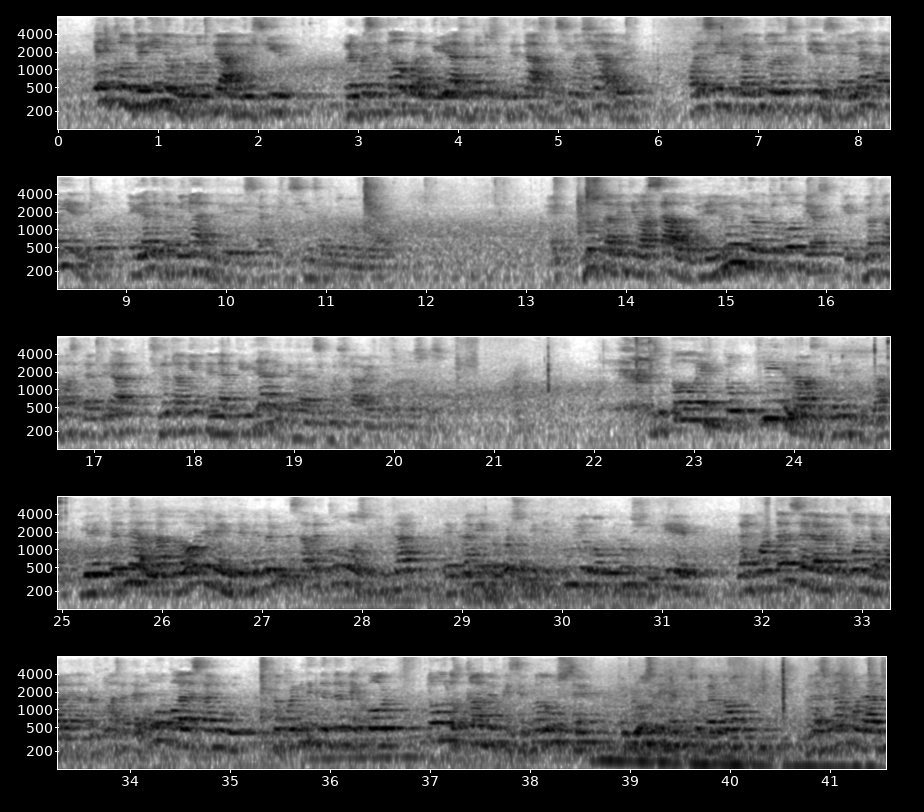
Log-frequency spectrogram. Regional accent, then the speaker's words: Misiones, Argentina; Y mirá, yo nací en Misiones. Solamente hacía 10 kilómetros sin bicicleta todos los días para ir y volver a mi colegio.

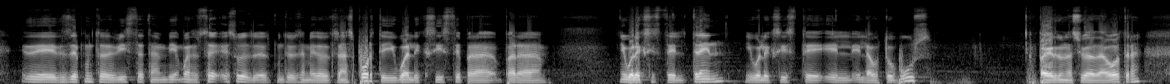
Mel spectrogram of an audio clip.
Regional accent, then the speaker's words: Mexico; Vietnam para mí, que yo soy mexicano, bueno, se encuentra justamente en el otro lado del mundo

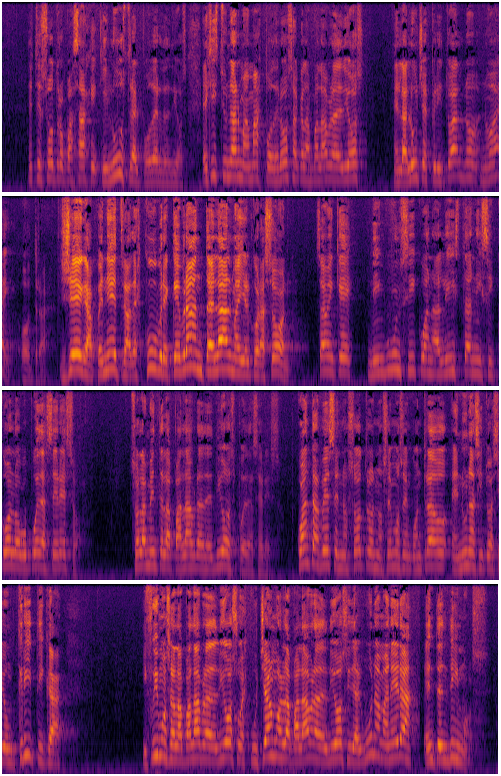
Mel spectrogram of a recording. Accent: Argentina; Aquellos que somos argentinos tomamos mate.

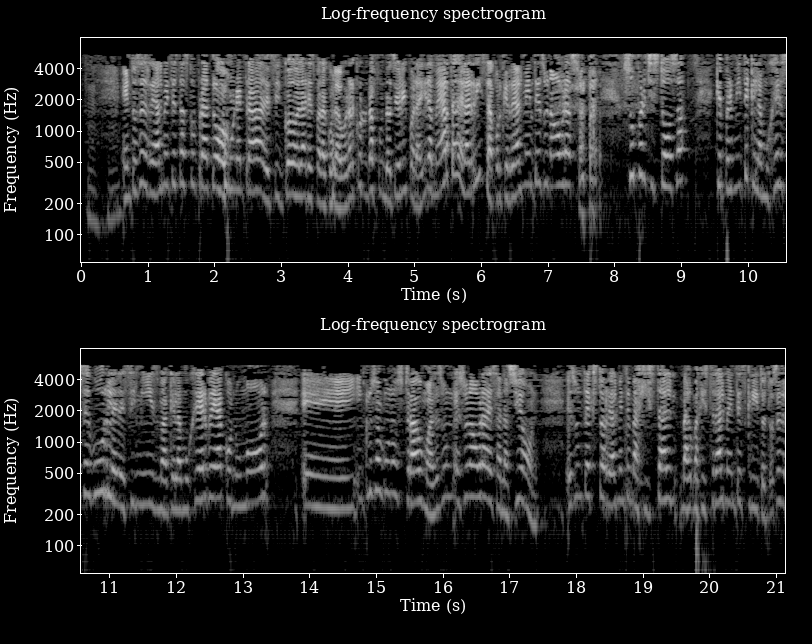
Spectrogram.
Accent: Venezuela; lo vi en Venezuela, lo vi en mi ciudad natal

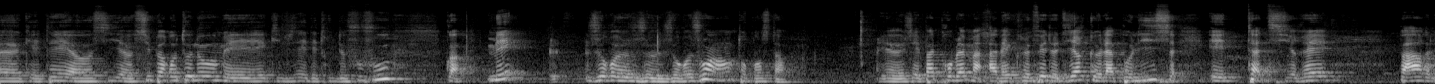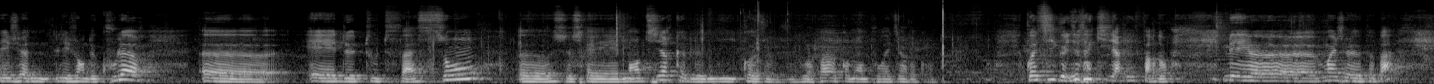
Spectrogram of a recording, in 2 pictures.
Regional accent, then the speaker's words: Amiens, Hauts-de-France, France; Moi je suis issue de quartier populaire, je suis née à Amiens Nord, j'y ai grandi, j'y fais grandir mes filles et je vais y crever dans ce quartier parce que j'aime mon quartier.

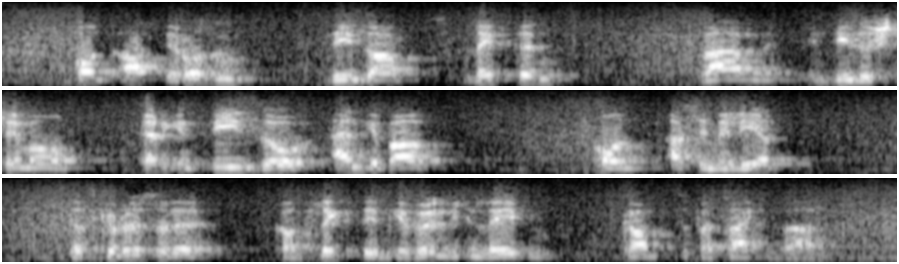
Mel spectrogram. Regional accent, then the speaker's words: Tallinn, Harju County, Estonia; Geboren bin ich in der Hansestadt Reval, hoch oben am finnischen Meerbusen.

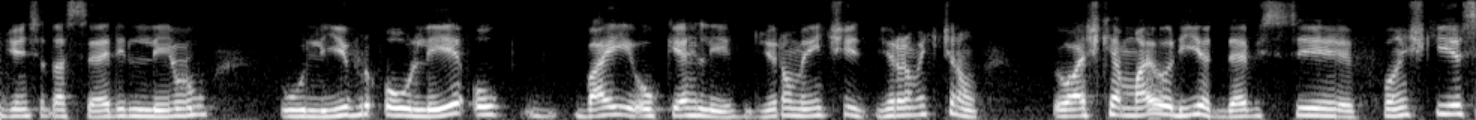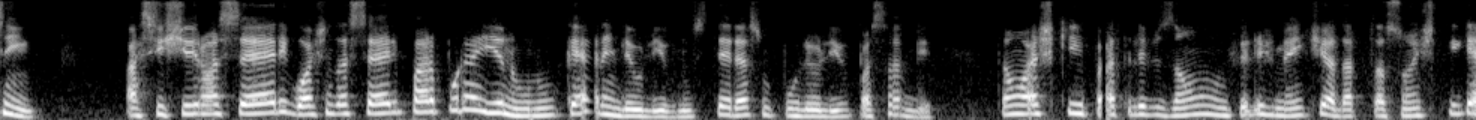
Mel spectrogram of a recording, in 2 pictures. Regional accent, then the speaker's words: Rio de Janeiro, Brazil; eu, que sou carioca

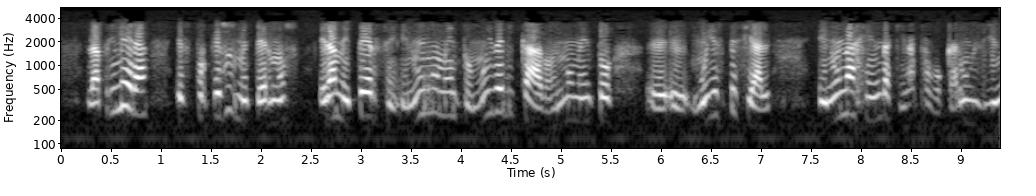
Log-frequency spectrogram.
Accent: Mexico; Pero es una cosa que yo como caricaturista mexicano tengo que ganar desde aquí.

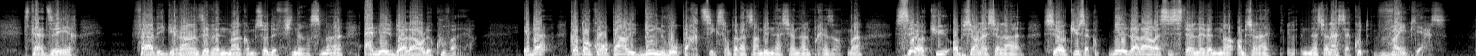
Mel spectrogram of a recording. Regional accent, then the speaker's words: Quebec, Canada; nous, en tant que Québécois, on s'identifie à notre pays

